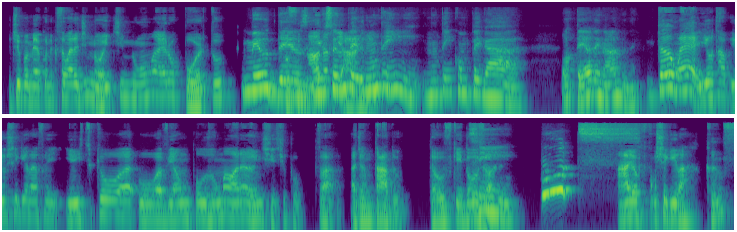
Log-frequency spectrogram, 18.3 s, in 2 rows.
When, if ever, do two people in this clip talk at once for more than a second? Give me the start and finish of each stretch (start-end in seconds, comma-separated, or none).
3.5-4.7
